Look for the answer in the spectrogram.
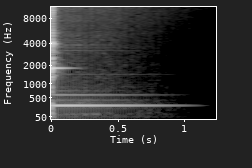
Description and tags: SanzAnais 62 D3 doux crt b
a sanza (or kalimba) multisampled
